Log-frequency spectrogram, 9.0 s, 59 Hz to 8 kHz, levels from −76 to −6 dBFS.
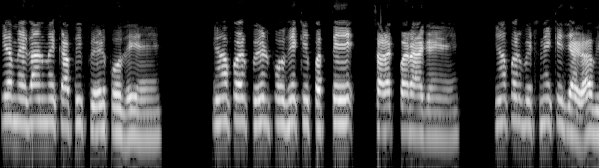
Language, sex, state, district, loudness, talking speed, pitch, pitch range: Hindi, male, Bihar, Saran, -17 LUFS, 155 wpm, 210 Hz, 175-225 Hz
